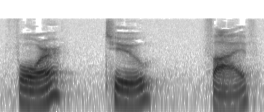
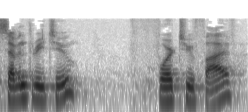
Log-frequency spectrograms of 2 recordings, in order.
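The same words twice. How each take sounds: First: Digit by digit, with long pauses; slow dictation. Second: Said in the usual way. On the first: Real, not acted. Speaker repeating phone number for the audience to copy, slow dictation. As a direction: dictate it slowly, leaving gaps to write.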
